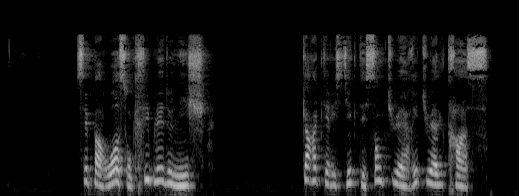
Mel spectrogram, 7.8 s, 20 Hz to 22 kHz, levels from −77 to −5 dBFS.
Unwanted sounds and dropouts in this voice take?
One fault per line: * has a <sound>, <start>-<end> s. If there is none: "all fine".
all fine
